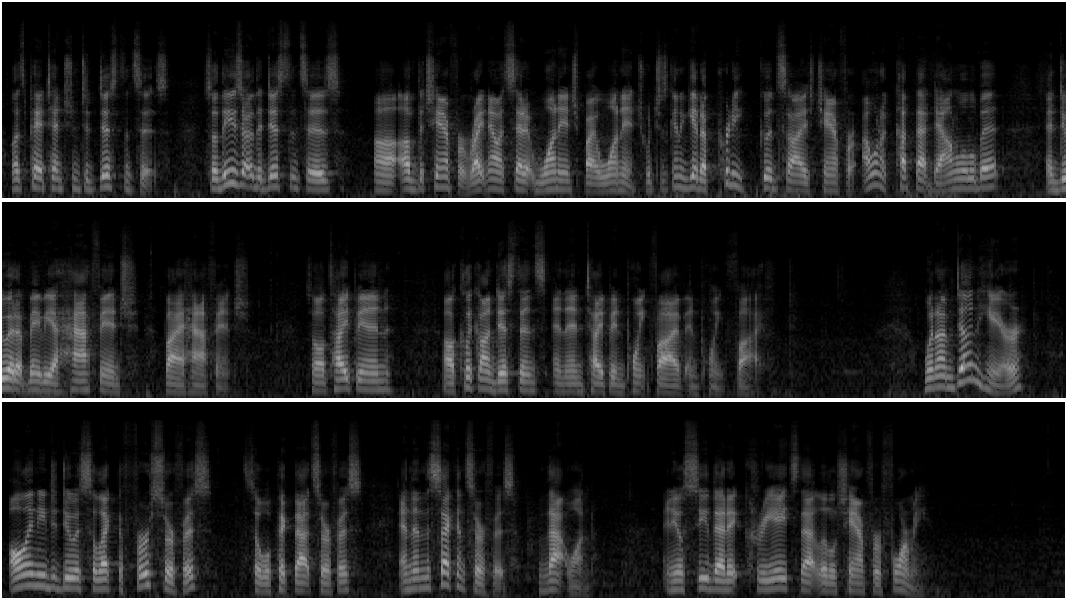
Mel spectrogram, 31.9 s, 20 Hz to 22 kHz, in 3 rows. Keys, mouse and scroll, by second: 9.7 click, 10.6-11.7 typing, 12.8-14.5 typing, 23.4 click, 26.6 click, 27.6-28.3 scroll, 28.3 scroll, 31.7 right click.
